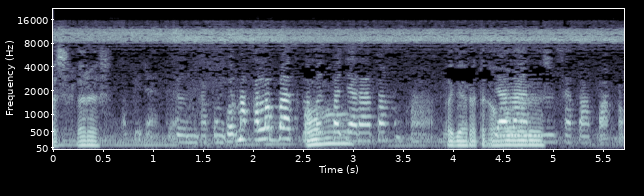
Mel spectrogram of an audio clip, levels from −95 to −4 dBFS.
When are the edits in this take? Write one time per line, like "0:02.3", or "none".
0:01.2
